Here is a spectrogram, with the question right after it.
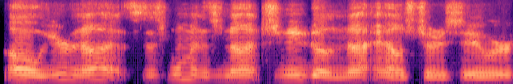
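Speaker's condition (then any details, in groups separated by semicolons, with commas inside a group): Facial paralysis after surgery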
